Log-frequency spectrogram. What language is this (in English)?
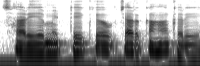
Magahi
